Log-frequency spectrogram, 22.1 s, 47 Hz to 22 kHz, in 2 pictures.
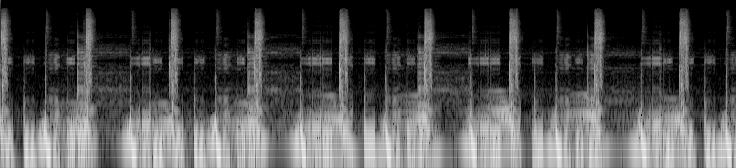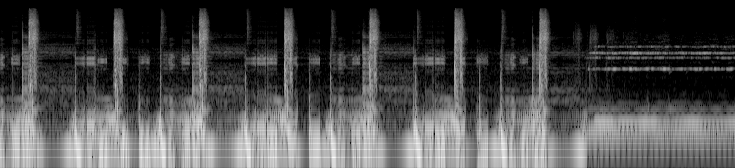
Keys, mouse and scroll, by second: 0.9 f, 3.1 double click, 6.3 alt+click, 10.7 double click, 16.2 alt+click, 18.6 click.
